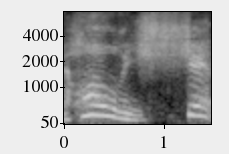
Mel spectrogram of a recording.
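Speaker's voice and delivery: high, sudden, scream-like burst. Telling a listener how they startled someone at home, retelling a scream. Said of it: "Like I screamed it".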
